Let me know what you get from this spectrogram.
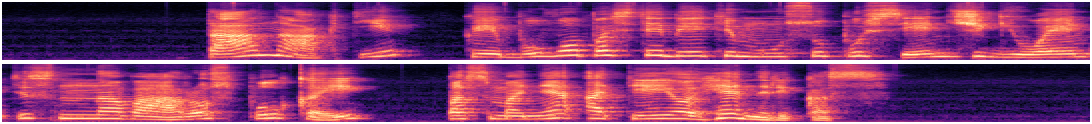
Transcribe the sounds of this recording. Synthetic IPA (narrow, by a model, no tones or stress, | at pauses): t̪ɑːnɑːkt̪ʲiː | kɐɪbʊʋoːpɐsʲt̪ʲɛbʲeːt̪ʲɪmuːsuːpʊsʲeːnʲʒʲɪɡʲuɔjɛnʲt̪ʲɪsnɐʋɑːɾoːspʊlˠkɐɪ | pɐsmɐnʲɛʔɐt̪ʲeːjoːɣʲɛnʲɾʲɪkɐs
